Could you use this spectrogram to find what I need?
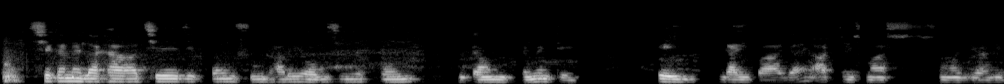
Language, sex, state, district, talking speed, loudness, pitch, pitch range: Bengali, male, West Bengal, Dakshin Dinajpur, 120 wpm, -20 LUFS, 125 Hz, 115-135 Hz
